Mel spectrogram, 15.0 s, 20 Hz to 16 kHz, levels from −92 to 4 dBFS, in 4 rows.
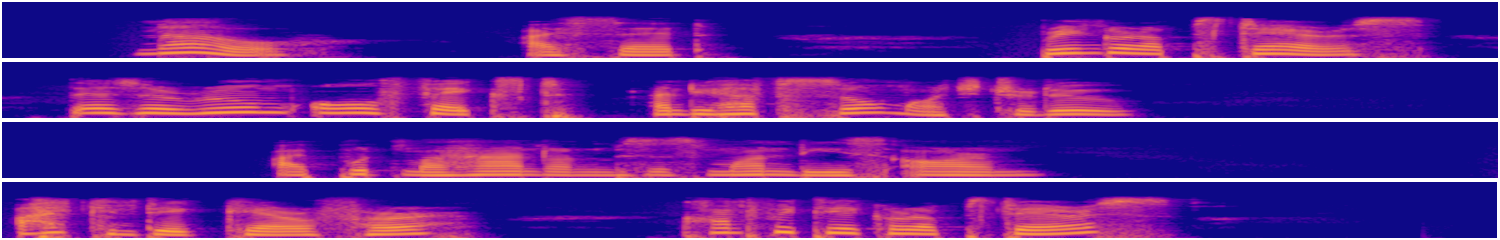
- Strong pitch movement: Yes, wide, 6.9 semitones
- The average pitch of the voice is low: No, high, 210 Hz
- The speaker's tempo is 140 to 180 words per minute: Yes, average, 155 wpm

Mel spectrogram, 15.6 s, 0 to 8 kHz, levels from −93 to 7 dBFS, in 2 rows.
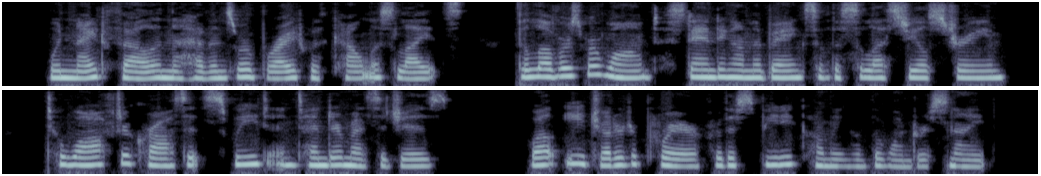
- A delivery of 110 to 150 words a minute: No, average, 170 wpm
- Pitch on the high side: Yes, high, 215 Hz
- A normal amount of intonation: No, narrow, 2.2 semitones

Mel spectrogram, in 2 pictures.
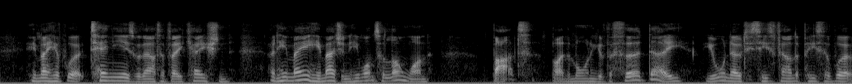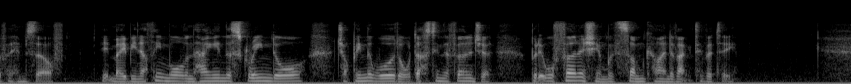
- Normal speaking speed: No, fast, 230 wpm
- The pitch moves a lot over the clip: No, average, 2.8 semitones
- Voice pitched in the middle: Yes, medium, 145 Hz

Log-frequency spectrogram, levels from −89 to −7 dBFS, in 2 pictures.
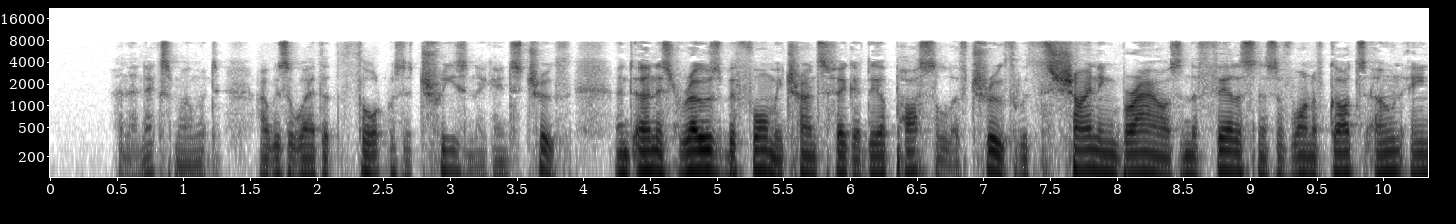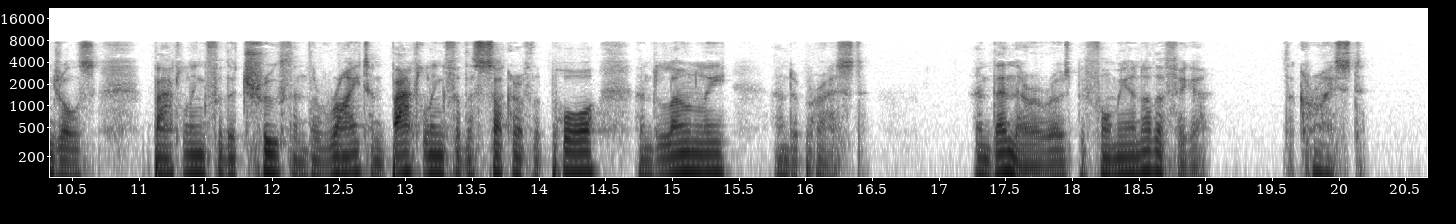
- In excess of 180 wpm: Yes, average, 190 wpm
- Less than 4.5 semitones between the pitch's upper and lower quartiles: Yes, average, 3.5 semitones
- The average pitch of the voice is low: Yes, low, 100 Hz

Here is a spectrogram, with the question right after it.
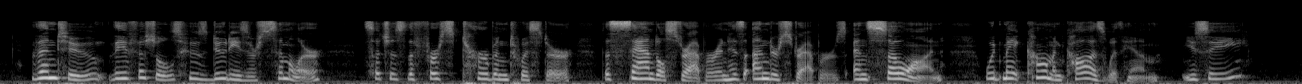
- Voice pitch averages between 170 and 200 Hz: No, very high, 250 Hz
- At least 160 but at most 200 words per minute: No, average, 145 wpm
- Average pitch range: Yes, average, 3.7 semitones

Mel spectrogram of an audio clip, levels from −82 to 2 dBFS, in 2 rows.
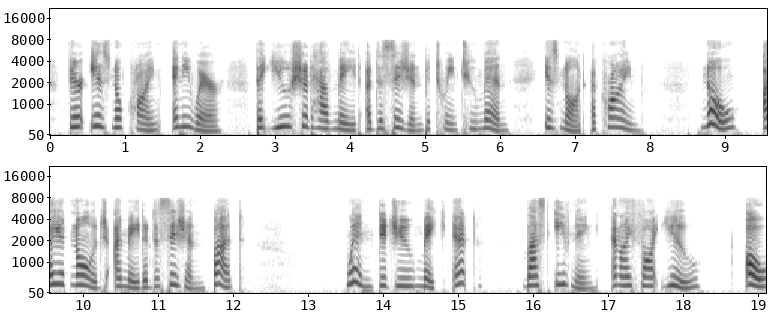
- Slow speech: Yes, slow, 125 wpm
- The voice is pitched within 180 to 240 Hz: No, very high, 255 Hz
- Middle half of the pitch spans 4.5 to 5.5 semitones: Yes, average, 5.0 semitones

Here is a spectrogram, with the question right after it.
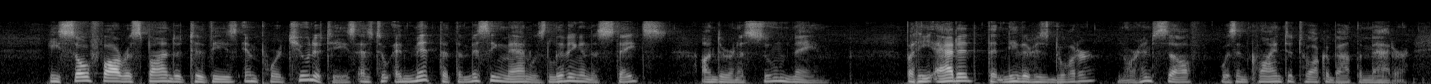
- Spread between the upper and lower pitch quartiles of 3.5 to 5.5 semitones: Yes, average, 4.8 semitones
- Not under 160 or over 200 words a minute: Yes, average, 165 wpm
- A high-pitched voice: No, low, 125 Hz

